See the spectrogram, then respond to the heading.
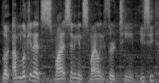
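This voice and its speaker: A man's voice: medium pitch, fairly quick, pushed and bright, faint music behind, poor audio. A young man co-hosting a casual chat, joking, swearing and slipping into mock-dramatic bits. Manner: profane, jokey, mock-dramatic outbursts. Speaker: podcast co-host.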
